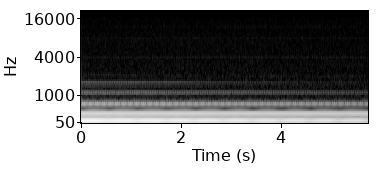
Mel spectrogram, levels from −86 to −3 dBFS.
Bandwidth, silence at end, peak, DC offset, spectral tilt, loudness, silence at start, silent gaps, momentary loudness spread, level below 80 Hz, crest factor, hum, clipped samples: 1.2 kHz; 0 s; -2 dBFS; under 0.1%; -14 dB/octave; -13 LUFS; 0 s; none; 6 LU; -48 dBFS; 10 dB; none; under 0.1%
